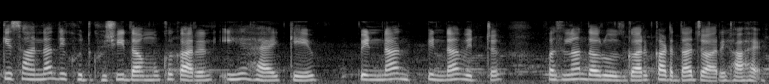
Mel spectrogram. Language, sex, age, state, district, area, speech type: Punjabi, female, 18-30, Punjab, Amritsar, rural, spontaneous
